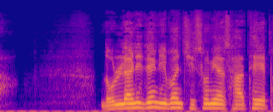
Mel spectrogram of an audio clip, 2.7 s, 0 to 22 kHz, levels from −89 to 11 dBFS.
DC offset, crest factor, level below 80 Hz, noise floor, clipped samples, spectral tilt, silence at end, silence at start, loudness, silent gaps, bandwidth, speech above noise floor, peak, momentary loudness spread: under 0.1%; 16 dB; -56 dBFS; -40 dBFS; under 0.1%; -6.5 dB/octave; 0 s; 0 s; -16 LUFS; none; 14 kHz; 26 dB; -2 dBFS; 7 LU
